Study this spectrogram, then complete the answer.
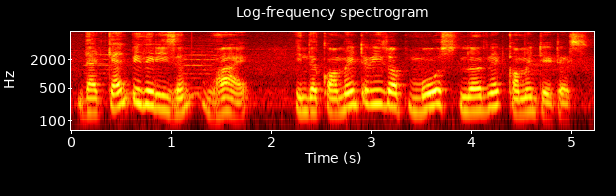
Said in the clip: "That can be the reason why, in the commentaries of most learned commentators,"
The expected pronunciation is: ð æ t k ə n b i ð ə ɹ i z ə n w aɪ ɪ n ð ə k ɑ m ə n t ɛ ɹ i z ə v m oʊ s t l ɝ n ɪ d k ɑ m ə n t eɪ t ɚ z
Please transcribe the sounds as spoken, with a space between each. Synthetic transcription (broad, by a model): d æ t k ə n b i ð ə ɹ i z ə n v aɪ ɪ n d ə k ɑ m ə n t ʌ ɹ i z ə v m oʊ s t l ɝ n ɪ d k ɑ m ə n t eɪ t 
